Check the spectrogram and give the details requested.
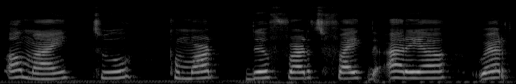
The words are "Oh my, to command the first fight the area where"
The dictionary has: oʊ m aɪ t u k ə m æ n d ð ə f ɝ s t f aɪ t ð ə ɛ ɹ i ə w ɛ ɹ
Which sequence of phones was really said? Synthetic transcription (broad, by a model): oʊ m aɪ t u k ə m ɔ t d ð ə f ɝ t f aɪ t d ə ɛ ɹ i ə w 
